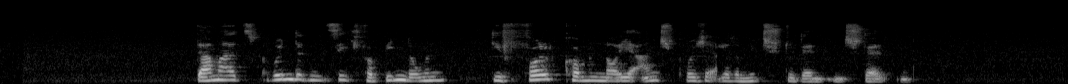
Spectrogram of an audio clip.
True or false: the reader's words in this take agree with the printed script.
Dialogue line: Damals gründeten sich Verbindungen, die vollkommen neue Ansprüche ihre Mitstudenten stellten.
true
